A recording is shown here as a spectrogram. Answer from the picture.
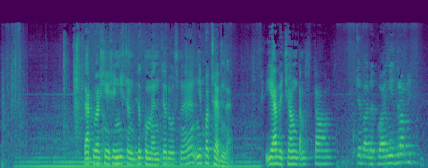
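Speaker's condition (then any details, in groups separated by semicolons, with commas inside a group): Down syndrome; turning 28 this year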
